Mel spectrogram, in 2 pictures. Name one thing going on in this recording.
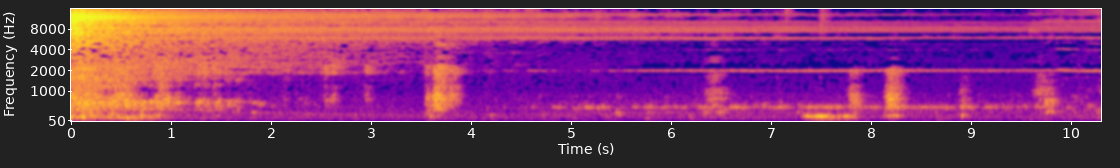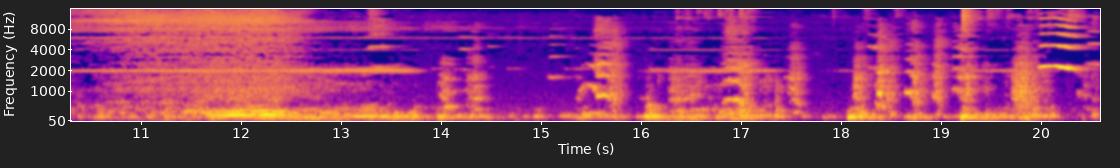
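Loose fittings rattle and knock inside a moving bus.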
